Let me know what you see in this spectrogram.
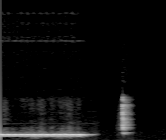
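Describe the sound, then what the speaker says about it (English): A phone rings in a quiet room: one long steady electronic tone lasting about a second, then after a brief pause a short, brighter chirp, with nothing else heard. "why does the phone always gotta ring when you're trying to do something?"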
